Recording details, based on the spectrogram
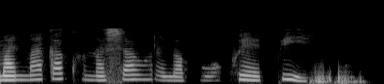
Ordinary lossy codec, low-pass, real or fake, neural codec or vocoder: MP3, 24 kbps; 5.4 kHz; fake; codec, 24 kHz, 0.9 kbps, WavTokenizer, medium speech release version 1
